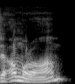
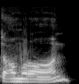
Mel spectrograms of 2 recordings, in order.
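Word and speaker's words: Amram: the father of Moses, which is Umram, not Umran. Imram. Wrong pronunciation, wrong name. I mean, have you ever heard of a God?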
